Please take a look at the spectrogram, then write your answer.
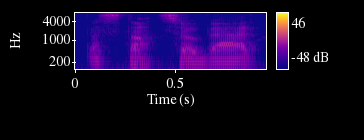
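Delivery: ordinary delivery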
